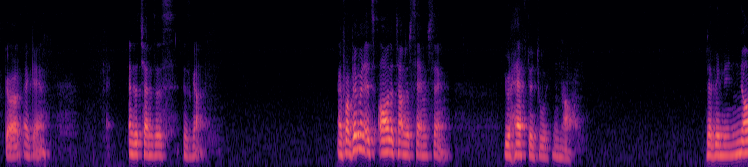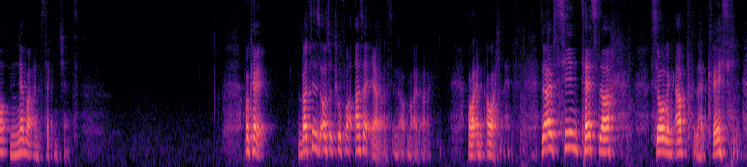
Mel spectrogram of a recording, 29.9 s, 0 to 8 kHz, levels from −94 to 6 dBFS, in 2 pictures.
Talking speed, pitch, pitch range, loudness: 110 wpm, 165 Hz, 145-195 Hz, -24 LUFS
